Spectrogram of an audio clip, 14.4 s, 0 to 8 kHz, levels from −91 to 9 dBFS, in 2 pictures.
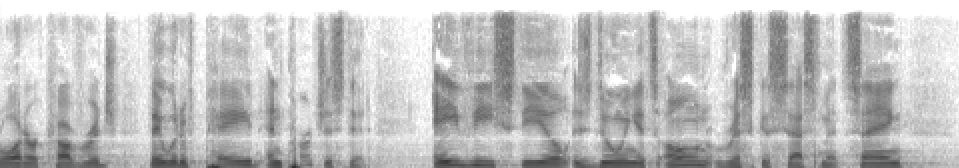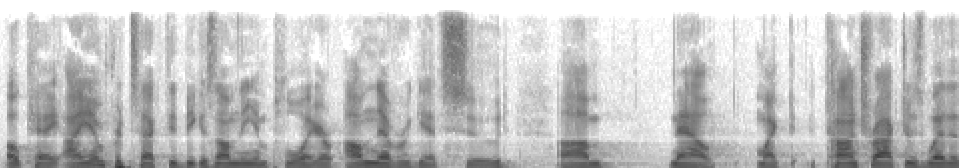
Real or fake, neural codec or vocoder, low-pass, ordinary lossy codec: real; none; 7.2 kHz; AAC, 48 kbps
